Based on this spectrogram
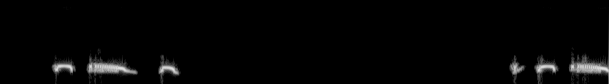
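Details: Male and female spotted doves calling to stir up newly caught birds. Two mellow coo phrases about four and a half seconds apart, each a brief note, an arched coo, a long rolling descending coo and a closing arched note.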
